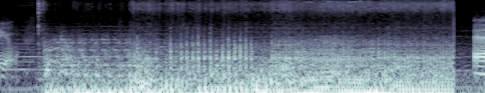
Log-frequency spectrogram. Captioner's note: plane engine whirring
